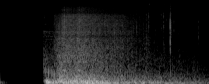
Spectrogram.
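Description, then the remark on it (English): A voice imitates a somewhat muffled roaring fire somewhere in the distance: after a brief silence, a sudden breathy, rumbling rush of noise starts loud and holds steady for about two seconds, slowly fading a little. “Yeah, basically it sounds like a roaring fire somewhere in the distance.”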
